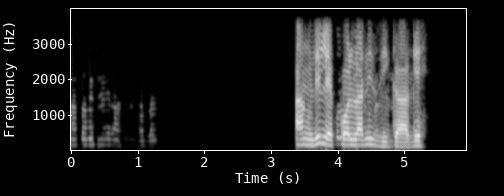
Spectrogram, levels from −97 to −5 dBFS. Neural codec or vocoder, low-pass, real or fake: none; 3.6 kHz; real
